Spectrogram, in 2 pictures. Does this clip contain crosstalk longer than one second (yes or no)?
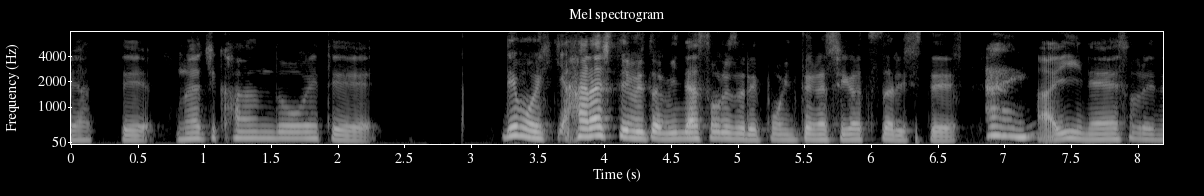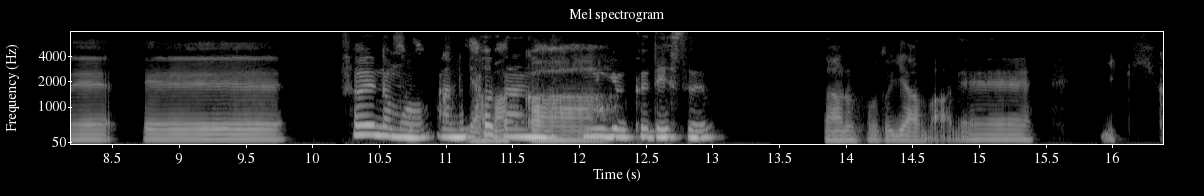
yes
